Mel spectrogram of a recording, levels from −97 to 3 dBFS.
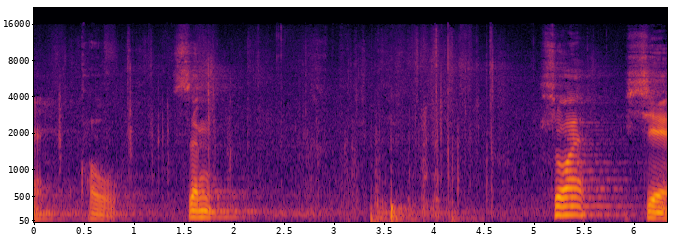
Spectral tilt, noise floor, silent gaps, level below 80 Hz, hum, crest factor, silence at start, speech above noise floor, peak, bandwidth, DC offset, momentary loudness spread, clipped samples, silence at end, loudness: -5.5 dB/octave; -52 dBFS; none; -54 dBFS; none; 22 dB; 0 s; 28 dB; -6 dBFS; 16.5 kHz; under 0.1%; 25 LU; under 0.1%; 0 s; -27 LUFS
